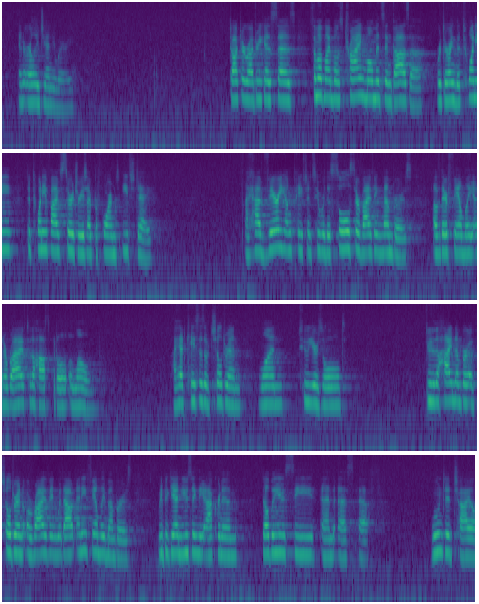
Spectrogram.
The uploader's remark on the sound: Recorded live at Arlington Street Church.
